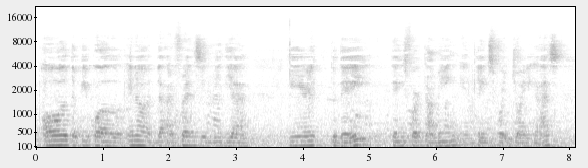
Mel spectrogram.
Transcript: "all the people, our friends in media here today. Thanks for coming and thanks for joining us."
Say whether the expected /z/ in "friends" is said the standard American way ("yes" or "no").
no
